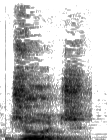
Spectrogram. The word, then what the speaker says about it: Judge: va parler d'un manga djoudj un bar j'ai passé se prononce bien ça s'écrit j eus dge c'est une personne qui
